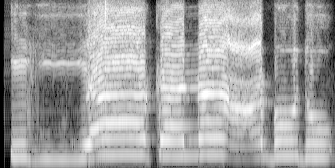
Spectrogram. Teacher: ایاک نعبد، یا پر زور لگا کے شد ہے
